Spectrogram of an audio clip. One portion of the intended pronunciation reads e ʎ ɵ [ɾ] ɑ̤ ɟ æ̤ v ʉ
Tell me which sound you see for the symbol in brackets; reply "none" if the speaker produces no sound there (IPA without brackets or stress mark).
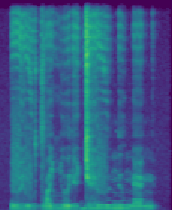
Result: ɾʲ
